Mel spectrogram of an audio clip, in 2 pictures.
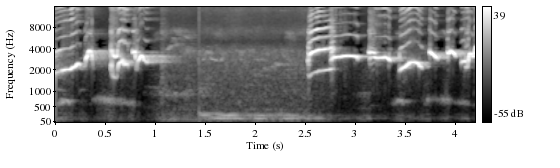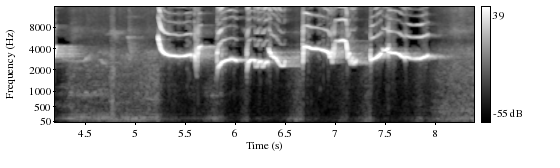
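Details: Oriental magpie-robin in ngeplong fighting song, meant to make other kacer emotional: repeated bursts of bright whistles and steep rising sweeps, separated by short pauses with a low rumbling background.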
